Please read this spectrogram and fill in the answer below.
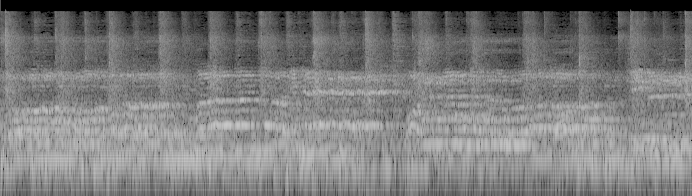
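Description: Live Korean Catholic devotional song: voices singing to a strummed acoustic guitar, through a microphone and loudspeakers in a large hall.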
